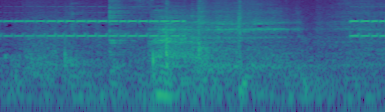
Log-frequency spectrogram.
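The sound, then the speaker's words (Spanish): A telephone at Restaurante Santarella rings with a rapid, pulsing electronic trill at a high pitch. It breaks off briefly under a burst of clattering noise, then starts ringing again. “Camina hasta el teléfono.”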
